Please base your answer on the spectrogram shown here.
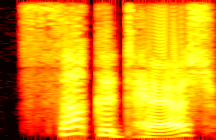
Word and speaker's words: succotash: Succotash rhymes with bash.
